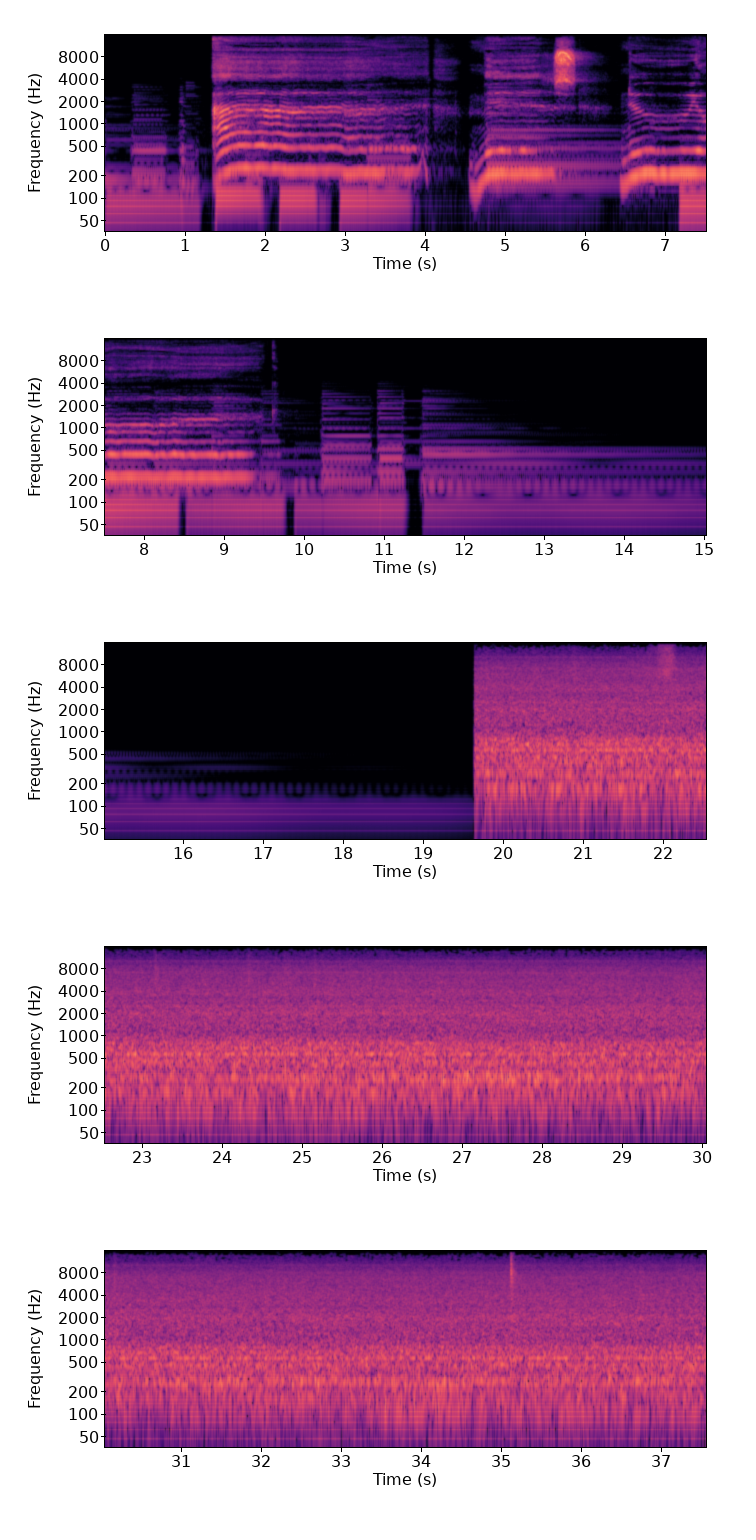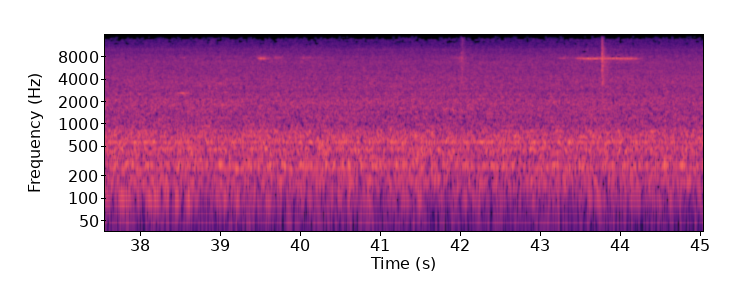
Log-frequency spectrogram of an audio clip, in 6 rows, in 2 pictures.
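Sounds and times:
train carriage rumble and drone: 19.6s - 45.0s.

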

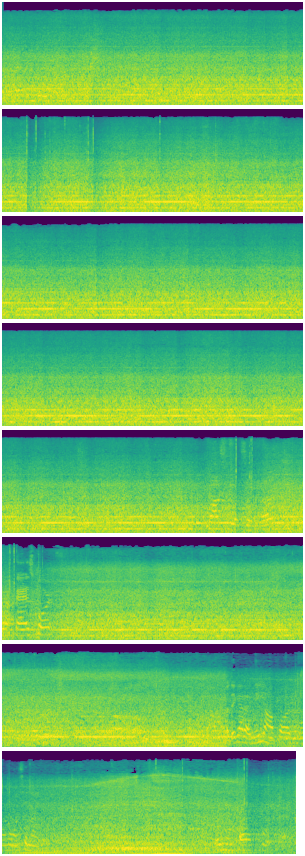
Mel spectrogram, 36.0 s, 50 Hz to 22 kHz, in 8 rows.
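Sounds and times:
machine humming: 0.0s - 36.0s.

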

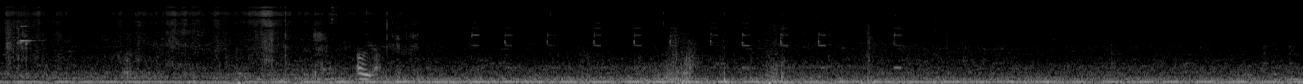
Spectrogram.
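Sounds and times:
store interior hum: 0.0s - 13.0s.

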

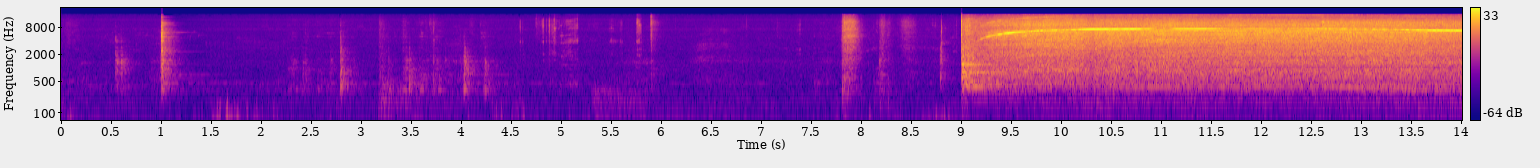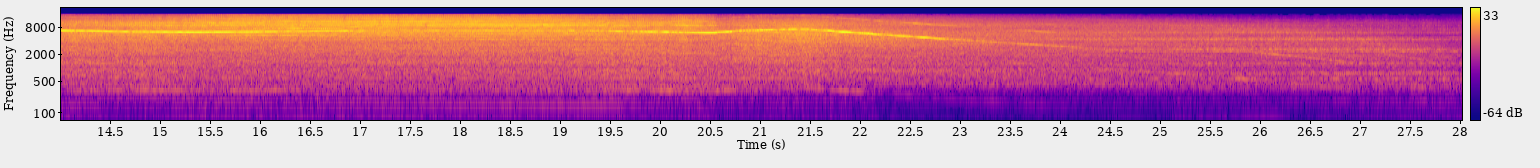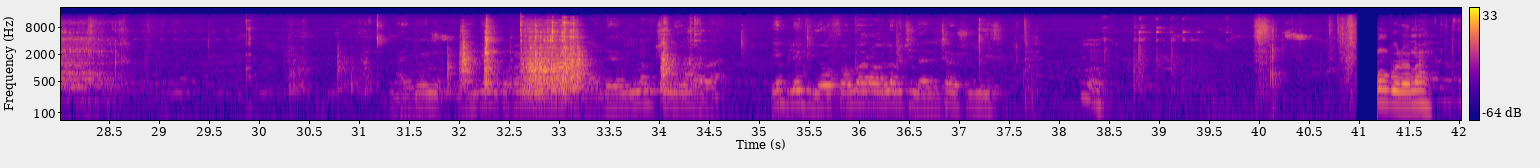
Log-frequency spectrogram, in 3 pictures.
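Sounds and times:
abrasive wheel grinding metal: 9.0s - 28.7s
cutoff saw whine: 9.0s - 28.8s.

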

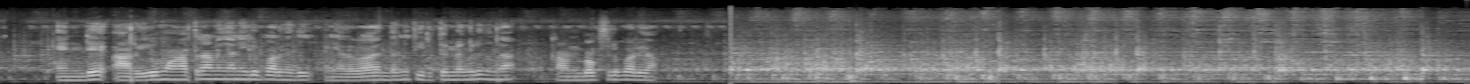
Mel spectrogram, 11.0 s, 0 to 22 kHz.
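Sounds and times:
fast drumming: 0.0s - 11.0s.

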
